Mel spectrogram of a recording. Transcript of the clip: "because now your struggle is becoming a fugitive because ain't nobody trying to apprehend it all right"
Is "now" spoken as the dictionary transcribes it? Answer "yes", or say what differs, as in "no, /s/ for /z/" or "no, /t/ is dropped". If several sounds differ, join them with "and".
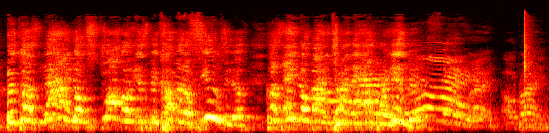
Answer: yes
